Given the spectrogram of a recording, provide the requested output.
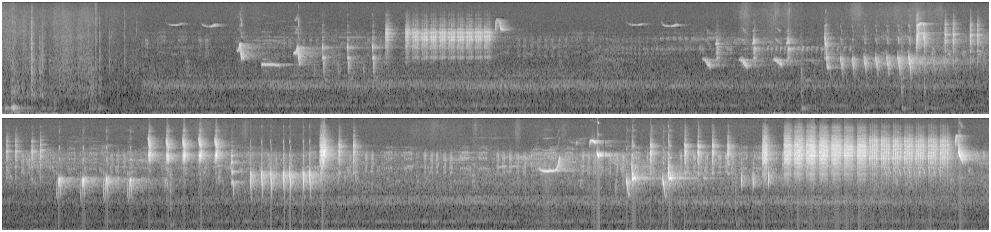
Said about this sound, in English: So we'll play a short clip of the thrush nightingale song now so you can hear what it sounds like.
